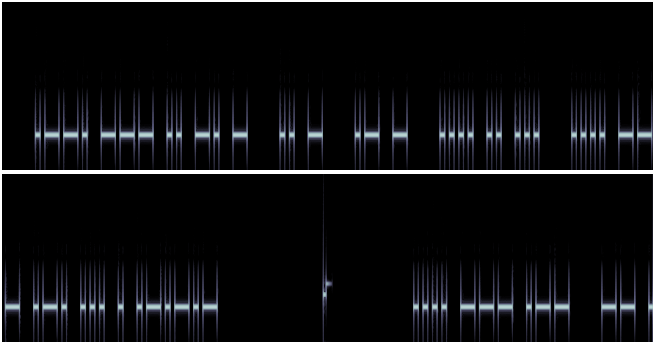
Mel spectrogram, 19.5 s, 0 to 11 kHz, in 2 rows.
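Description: Morse code sent at 17 words per minute, spelling out sentences built from the top 300 words: a single steady mid-pitched tone keyed in crisp short and long beeps, running in brisk groups with a brief pause and a small click before resuming.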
